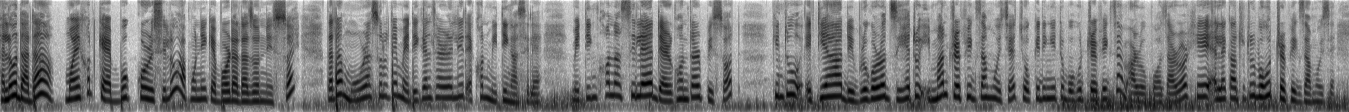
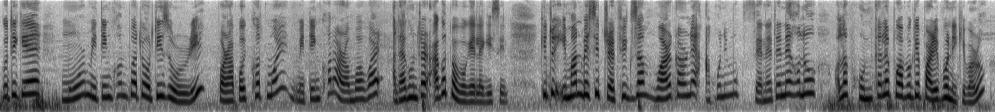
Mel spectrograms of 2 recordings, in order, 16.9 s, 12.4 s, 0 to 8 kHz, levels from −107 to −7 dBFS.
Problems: background sounds at intervals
